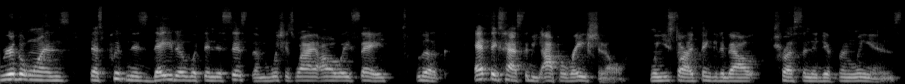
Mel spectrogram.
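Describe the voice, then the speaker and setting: With an American accent, the speaker talks at a fairly quick pace in an animated tone, using ordinary pitch variation. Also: woman, fairly low pitch for a woman. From Chicago, US Midwest. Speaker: technology executive. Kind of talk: webinar presentation. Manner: fast.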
